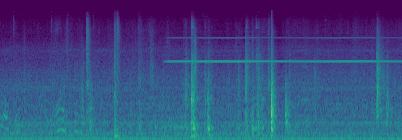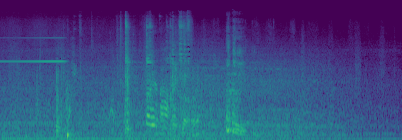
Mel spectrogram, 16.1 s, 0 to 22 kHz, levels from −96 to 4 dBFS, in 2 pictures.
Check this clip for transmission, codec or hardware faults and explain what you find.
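There is one fault, a feedback whistle, from 3.22 to 9.42 s. A loudspeaker-to-microphone loop was likely running just short of instability, letting a single 3.6 kHz tone sustain without building up. It sits as a thin, slightly wavering whistle a little below the main sound.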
